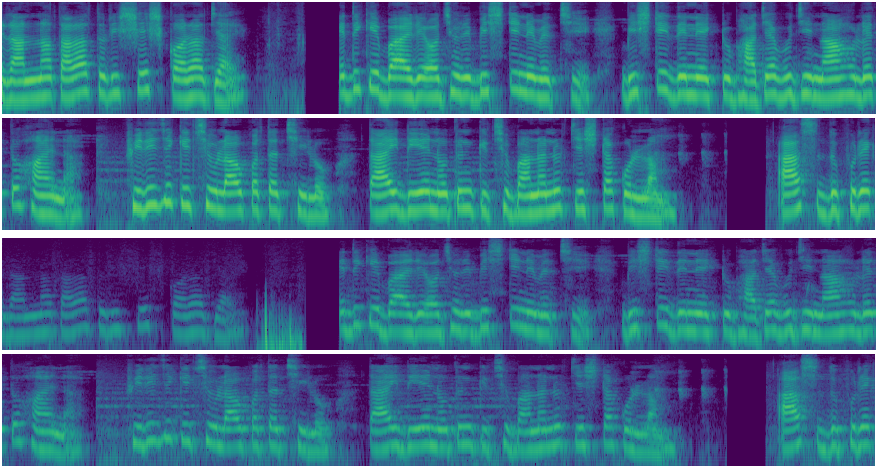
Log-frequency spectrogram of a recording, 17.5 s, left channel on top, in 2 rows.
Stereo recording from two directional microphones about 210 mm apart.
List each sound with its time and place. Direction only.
0.1 s a woman's voice: 80° left
3.3 s speech: 40° left (ahead or behind)
16.5 s speech: 40° left (ahead or behind)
